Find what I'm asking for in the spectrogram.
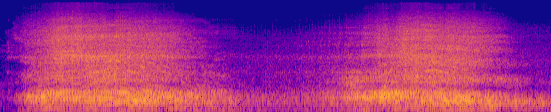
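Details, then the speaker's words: Range Rover that failed on the road, revved with helper feeling air blowing on hand: two revs swell and fall while a loud airy hiss rides over the engine; boost leaking from intake manifold, smoke test suggested. "Tā, iedot čībā. Man pilnīgi pūš uz rokas. Man pilnīgi tā, pūš tur."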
